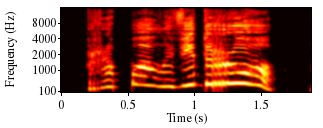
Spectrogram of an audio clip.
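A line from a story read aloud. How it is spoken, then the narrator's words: Exclamation. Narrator (Russian): воскликнула Ежинка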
